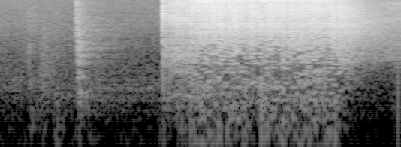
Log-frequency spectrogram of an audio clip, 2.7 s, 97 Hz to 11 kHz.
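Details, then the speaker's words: Riland MIG 2000T welder with percentage turned all the way up: about a second of harsh, rushed hiss and crackle instead of a smooth sizzle; wire feed speed too fast. "okay and the wire is going way too fast let's bring it"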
